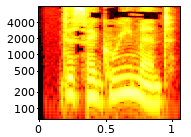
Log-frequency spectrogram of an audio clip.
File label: "Disagreement", English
